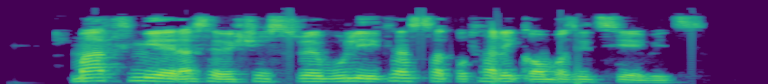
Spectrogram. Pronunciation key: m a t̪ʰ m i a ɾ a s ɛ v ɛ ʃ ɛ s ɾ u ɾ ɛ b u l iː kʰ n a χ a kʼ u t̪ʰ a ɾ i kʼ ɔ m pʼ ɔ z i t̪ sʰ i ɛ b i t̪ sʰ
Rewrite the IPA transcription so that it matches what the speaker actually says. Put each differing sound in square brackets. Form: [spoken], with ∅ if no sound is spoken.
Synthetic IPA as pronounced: m a t̪ʰ m i [ɛ] ɾ a s ɛ v ɛ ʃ ɛ s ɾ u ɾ ɛ b u l iː kʰ n a [s] a kʼ u t̪ʰ a ɾ i kʼ ɔ m pʼ ɔ z i t̪ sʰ i ɛ b i t̪ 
